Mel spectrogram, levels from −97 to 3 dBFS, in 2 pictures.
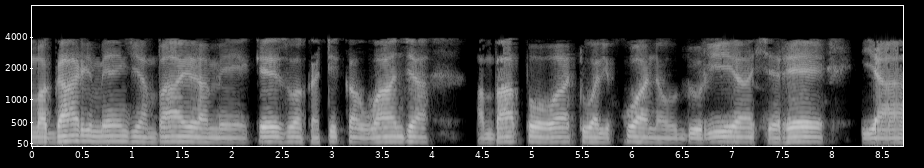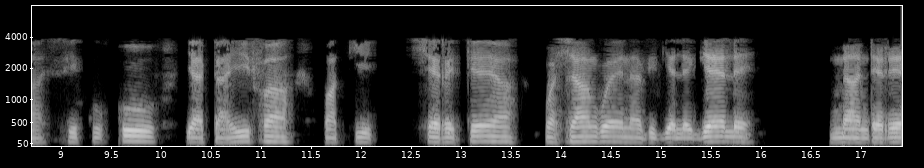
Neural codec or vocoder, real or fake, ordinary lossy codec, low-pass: codec, 16 kHz, 4 kbps, X-Codec, HuBERT features, trained on balanced general audio; fake; AAC, 16 kbps; 7.2 kHz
